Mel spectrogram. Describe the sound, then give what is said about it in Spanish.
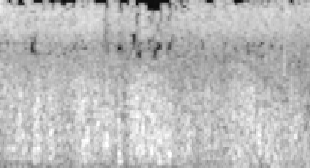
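Rain falls outside a residence as a steady, dense hiss that holds even and unbroken from start to finish with no voices. “Llueve en el exterior de la residencia.”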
